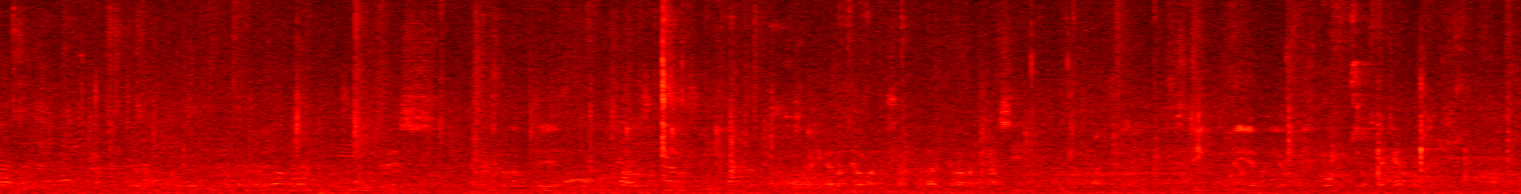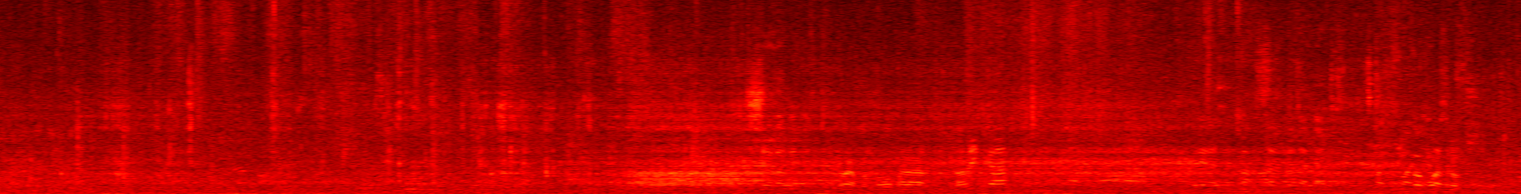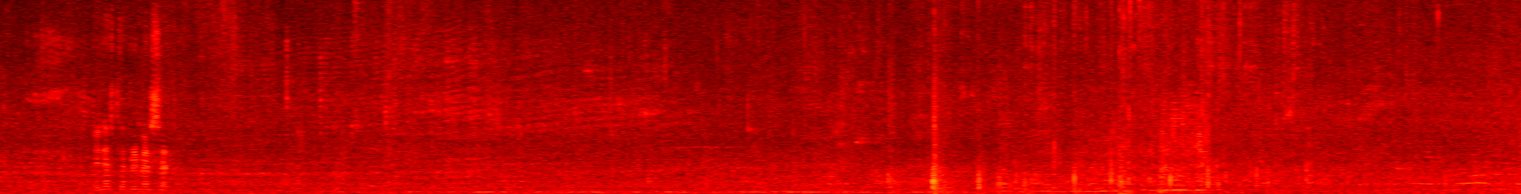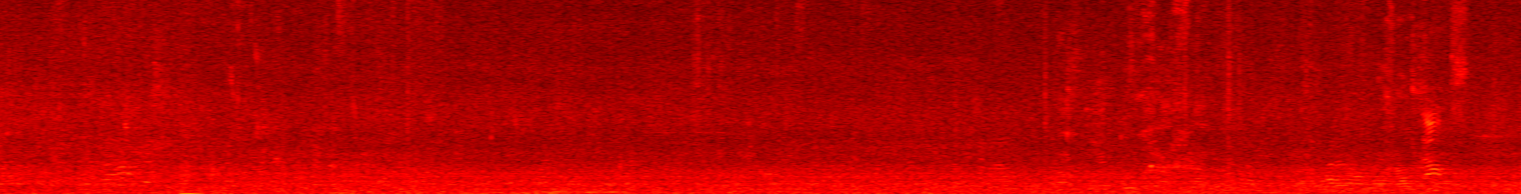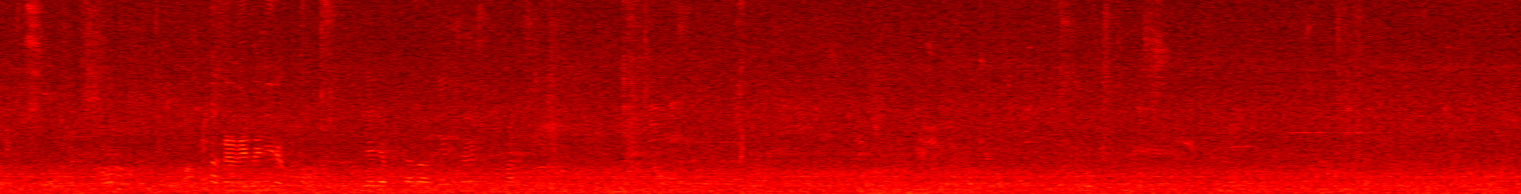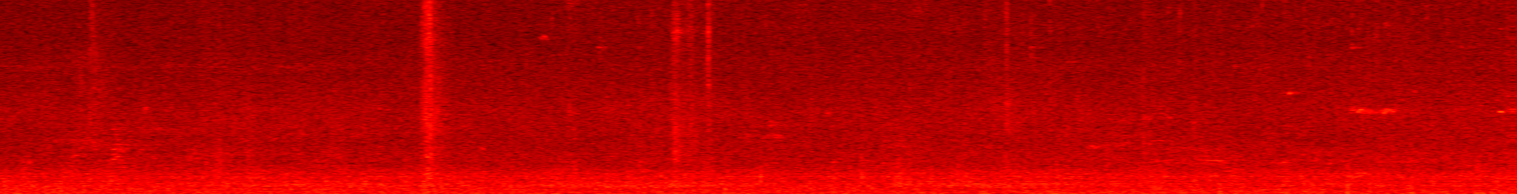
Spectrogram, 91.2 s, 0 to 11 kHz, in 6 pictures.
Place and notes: {"title": "Barcelona Airport (BCN), El Prat de Llobregat, Provinz Barcelona, Spanien - airport atmosphere: people near transport band and speakers", "date": "2014-04-21 10:08:00", "description": "TASCAM DR-100mkII with internal Mics", "latitude": "41.31", "longitude": "2.08", "altitude": "5", "timezone": "Europe/Madrid"}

